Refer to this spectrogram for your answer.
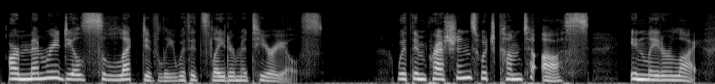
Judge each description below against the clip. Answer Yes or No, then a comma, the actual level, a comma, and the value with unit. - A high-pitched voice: Yes, high, 215 Hz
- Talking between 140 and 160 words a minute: Yes, average, 145 wpm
